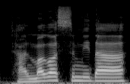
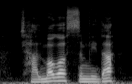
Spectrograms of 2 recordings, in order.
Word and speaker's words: 잘 먹었습니다: 잘 먹었습니다. Now, before we go on, let's get some pronunciation practice in here. I ate well. Or, thanks for a great meal. 잘 먹었습니다. 잘 먹었습니다. 잘 먹었습니다.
